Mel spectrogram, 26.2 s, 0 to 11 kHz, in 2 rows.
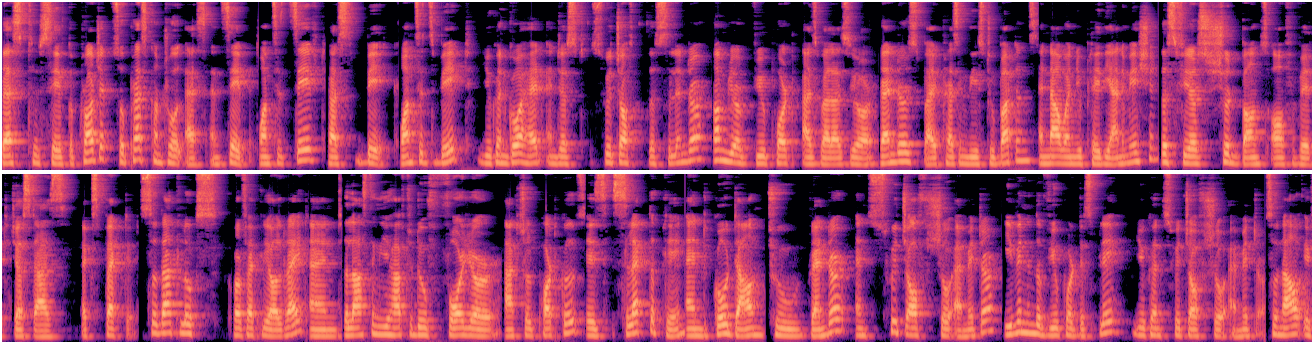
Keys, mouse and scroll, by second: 5.0 click, 5.9 click, 6.5 click, 10.1 space, 11.5 middle click, 11.5 scroll up 1, 16.4 space, 18.3 click, 19.9-21.6 scroll down 12, 22.5 click, 23.7 click, 24.1-25.1 scroll down 2, 25.1 scroll down 1, 25.1 click, 26.0 click.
